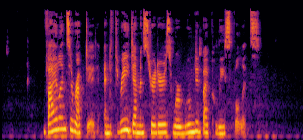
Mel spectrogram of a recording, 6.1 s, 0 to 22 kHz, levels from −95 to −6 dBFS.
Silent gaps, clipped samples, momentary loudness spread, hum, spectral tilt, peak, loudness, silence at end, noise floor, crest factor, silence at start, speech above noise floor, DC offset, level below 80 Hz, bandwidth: none; under 0.1%; 10 LU; none; -4 dB/octave; -2 dBFS; -19 LUFS; 0.75 s; -63 dBFS; 18 dB; 0.85 s; 45 dB; under 0.1%; -66 dBFS; 16.5 kHz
